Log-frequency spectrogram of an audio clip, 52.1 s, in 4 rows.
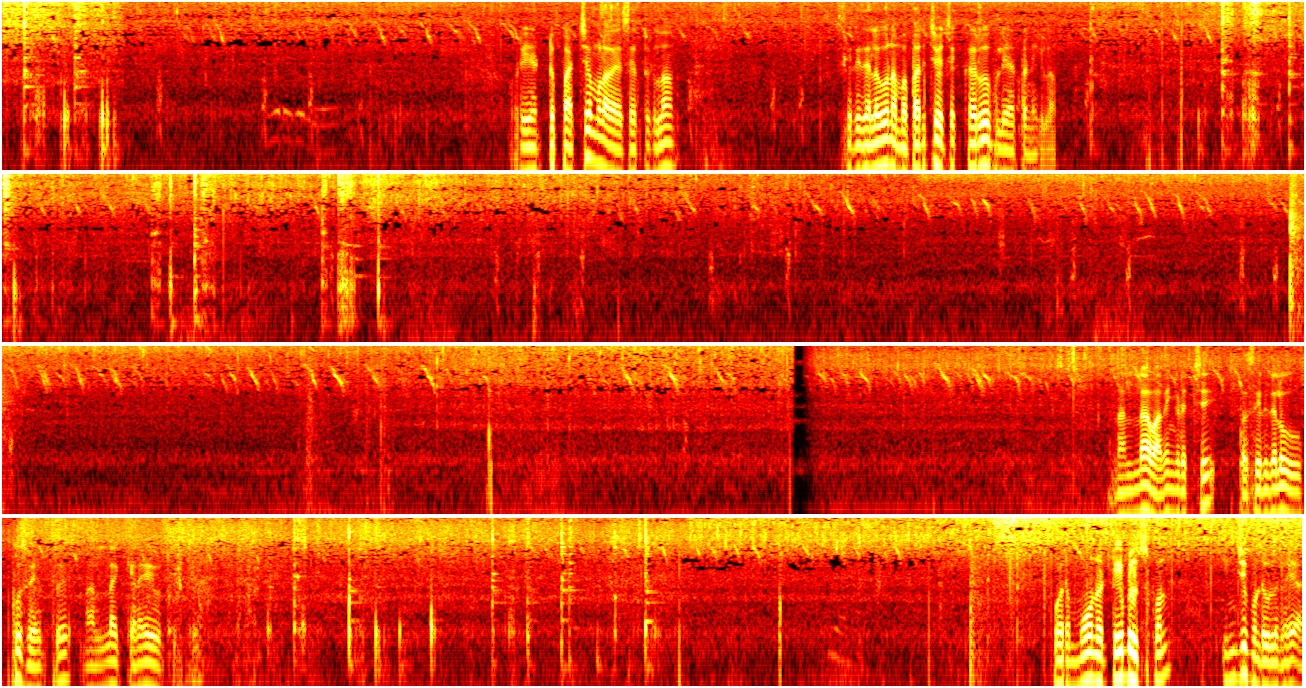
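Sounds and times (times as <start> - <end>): metal spatula scraping pot: 0.0 - 1.2, 10.8 - 13.6, 14.4 - 17.3, 40.7 - 45.8
vegetables sizzling in oil: 0.0 - 52.0.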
